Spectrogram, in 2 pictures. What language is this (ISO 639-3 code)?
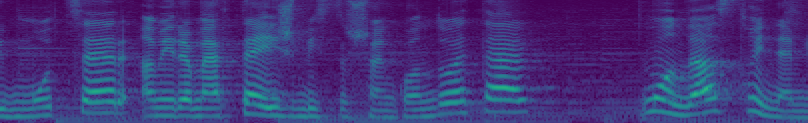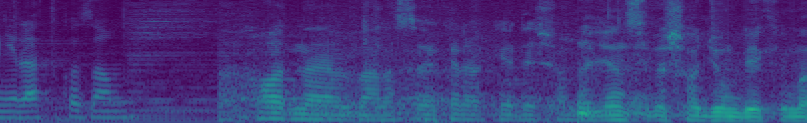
hun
